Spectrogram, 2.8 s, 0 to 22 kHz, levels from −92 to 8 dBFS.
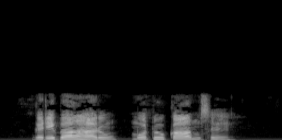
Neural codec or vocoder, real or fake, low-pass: none; real; 7.2 kHz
